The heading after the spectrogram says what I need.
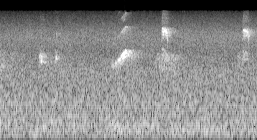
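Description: Yellow-olive Flycatcher giving a few thin, sharp, high-pitched notes, one slightly rising, spaced irregularly over steady rushing background noise.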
